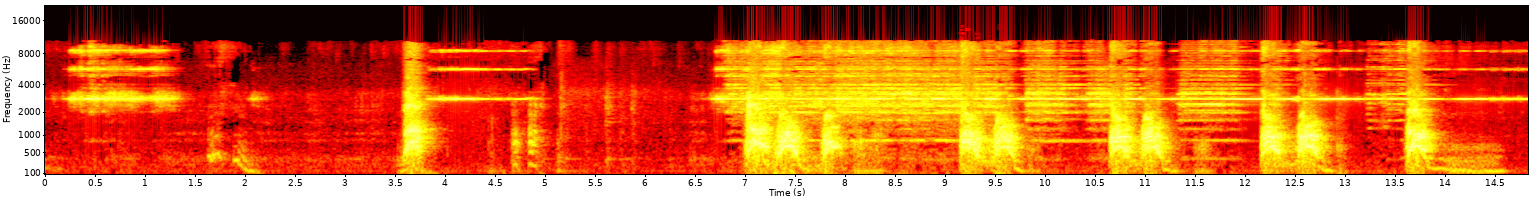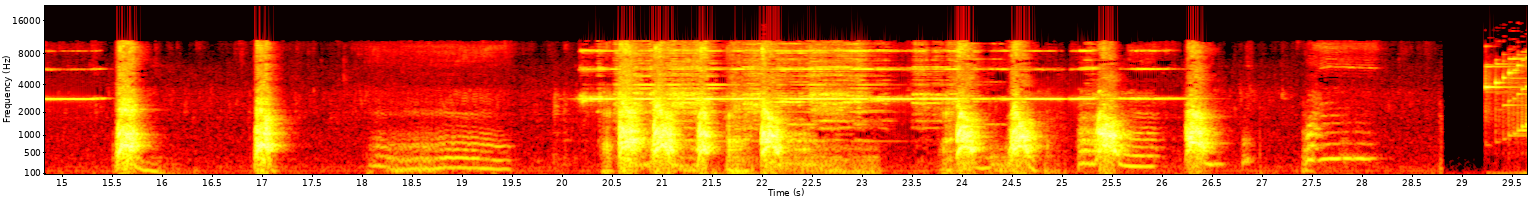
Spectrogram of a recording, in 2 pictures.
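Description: Corgi barking in two long runs of sharp, rapid barks with a pause between them, and a few single barks before. A high, steady ringing tone sounds along with the barking.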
